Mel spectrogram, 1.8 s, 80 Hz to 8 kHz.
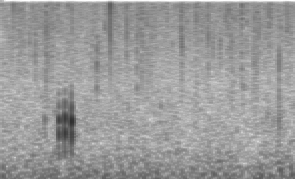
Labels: {"label": "biophony, damselfish", "recorder": "SoundTrap 500"}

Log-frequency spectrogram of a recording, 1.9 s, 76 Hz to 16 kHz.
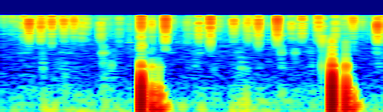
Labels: {"label": "biophony, double pulse", "recorder": "SoundTrap 300"}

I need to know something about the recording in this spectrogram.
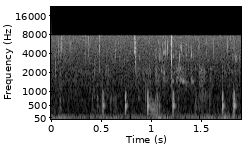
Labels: {"label": "biophony, knock croak", "recorder": "SoundTrap 300"}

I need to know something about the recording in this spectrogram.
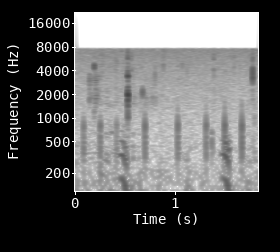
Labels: {"label": "biophony, knock croak", "recorder": "SoundTrap 300"}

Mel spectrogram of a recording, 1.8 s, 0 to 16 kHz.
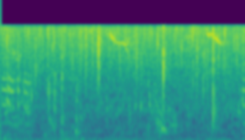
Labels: {"label": "biophony, dolphin", "recorder": "SoundTrap 500"}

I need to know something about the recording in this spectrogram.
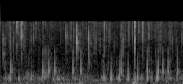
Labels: {"label": "biophony", "recorder": "SoundTrap 500"}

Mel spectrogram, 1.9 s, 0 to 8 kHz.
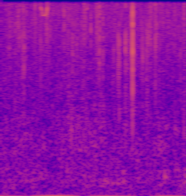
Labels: {"label": "biophony, dolphin", "recorder": "SoundTrap 500"}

